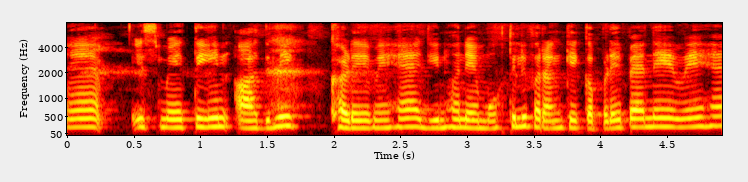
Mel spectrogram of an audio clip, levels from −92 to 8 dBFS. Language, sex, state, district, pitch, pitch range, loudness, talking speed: Hindi, female, Delhi, New Delhi, 220 Hz, 205-230 Hz, -17 LUFS, 185 wpm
